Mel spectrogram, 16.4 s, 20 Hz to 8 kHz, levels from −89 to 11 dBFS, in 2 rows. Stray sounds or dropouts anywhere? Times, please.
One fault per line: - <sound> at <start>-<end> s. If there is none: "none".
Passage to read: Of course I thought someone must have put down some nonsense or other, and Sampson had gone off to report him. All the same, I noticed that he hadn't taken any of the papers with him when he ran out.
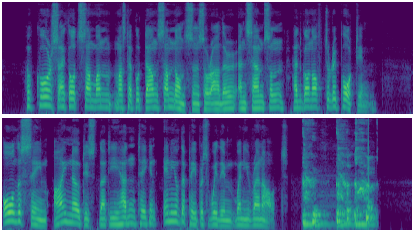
- cough at 14.2-15.7 s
